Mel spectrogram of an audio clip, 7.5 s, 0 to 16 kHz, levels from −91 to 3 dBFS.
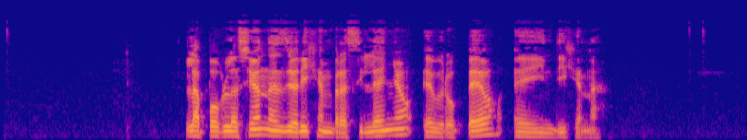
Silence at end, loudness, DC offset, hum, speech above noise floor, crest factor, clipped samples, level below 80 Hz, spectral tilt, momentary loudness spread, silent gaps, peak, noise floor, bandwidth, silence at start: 1.45 s; -22 LUFS; under 0.1%; none; 54 dB; 22 dB; under 0.1%; -60 dBFS; -4 dB/octave; 11 LU; none; -2 dBFS; -76 dBFS; 9.4 kHz; 1.85 s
